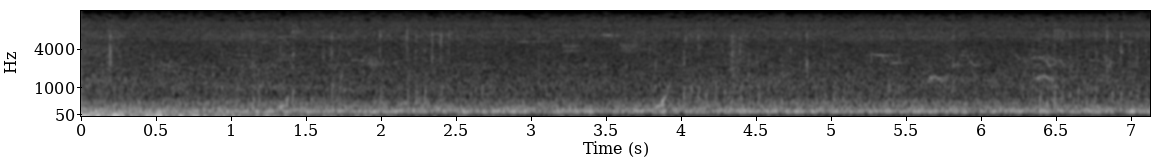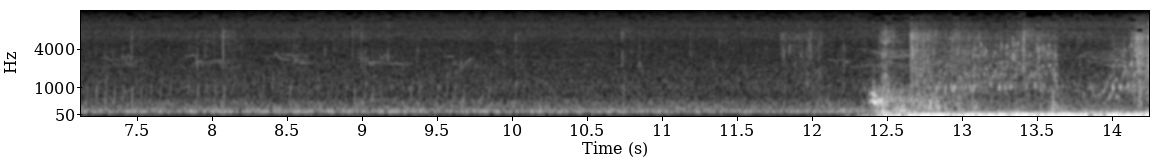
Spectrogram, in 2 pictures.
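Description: Faint sound of a topwater plopper lure being reeled in across calm lake water, with small scattered splashes. About twelve seconds in, a sudden, much louder rush of noise and splashing starts and continues.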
